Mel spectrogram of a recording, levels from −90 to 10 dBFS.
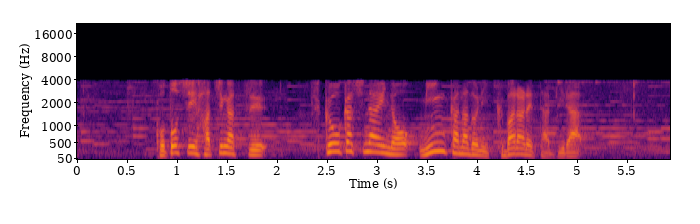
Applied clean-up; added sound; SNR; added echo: none; none; none; none.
